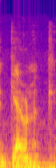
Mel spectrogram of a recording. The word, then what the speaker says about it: gerenuk: gara gara knew gerenuk he pronounced as a gerenuk the gerenuk yeah you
